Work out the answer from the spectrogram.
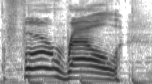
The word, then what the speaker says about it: Pharrell: It's pronounced as Pharrell. Pharrell Williams, with the emphasis on the second symbol of Farrell.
